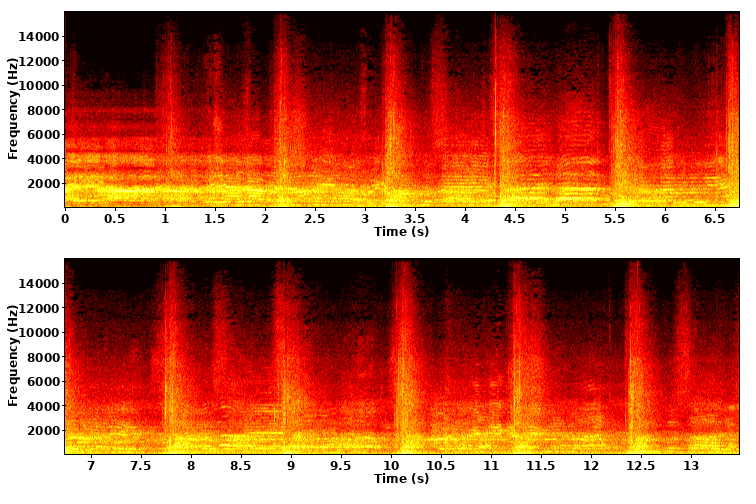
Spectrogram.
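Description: Men beat their chests in a steady rhythm, with sharp slaps.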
